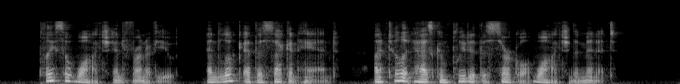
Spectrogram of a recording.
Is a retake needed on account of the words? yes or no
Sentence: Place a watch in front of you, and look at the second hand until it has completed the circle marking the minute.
yes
